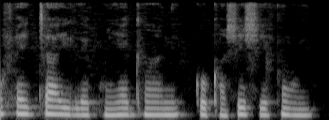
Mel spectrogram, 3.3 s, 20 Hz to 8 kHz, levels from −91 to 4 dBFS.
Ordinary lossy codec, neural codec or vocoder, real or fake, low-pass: none; none; real; 7.2 kHz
